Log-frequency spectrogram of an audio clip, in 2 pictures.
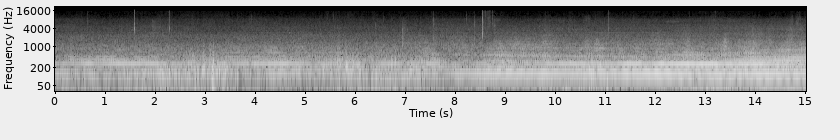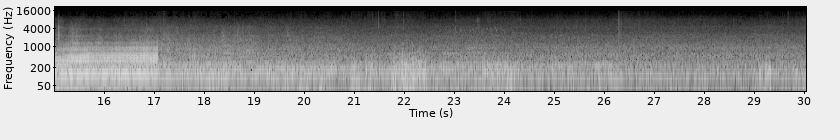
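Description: A motor vehicle's engine running close by, its pitch slowly rising and getting louder over the first half, then cutting off suddenly a little past halfway, leaving quieter outdoor background noise.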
